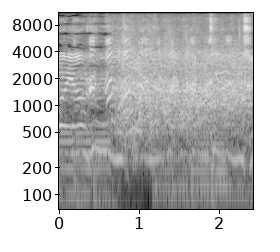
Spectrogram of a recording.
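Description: A Mandarin pop ballad sung live into a microphone over its backing track, with audience laughter mixed in.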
